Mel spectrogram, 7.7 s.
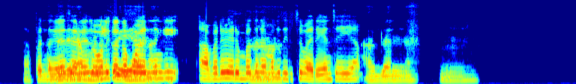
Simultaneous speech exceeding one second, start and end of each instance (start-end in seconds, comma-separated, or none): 0.7-2.3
